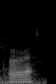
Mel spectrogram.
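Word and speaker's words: Purah: Yeah, I've pronounced it as Pura as well, but it's Pura.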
